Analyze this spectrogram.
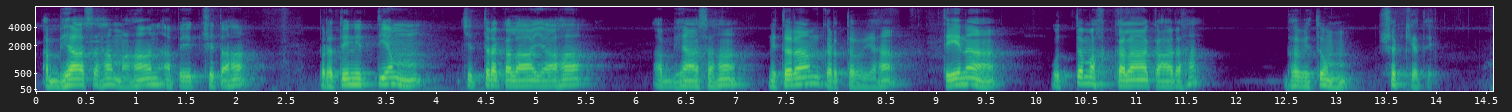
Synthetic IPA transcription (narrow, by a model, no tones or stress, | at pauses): ɐbʱjaːsɐɦɐ̆mɐɦaːnɐpeːkʂit̪ɐɦɐ̆ | pɾɐt̪init̪jɐm | t͡ʃit̪ɾɐkɐlaːjaːɦɐ̆ | ɐbʱjaːsɐɦɐnit̪ɐɾaːmkɐɾt̪ɐʋjɐɦɐ̰̆ | t̪eːnaː | ut̪ːɐmɐhkɐlaːkaːɾɐɦɐ̆ | bʱɐʋit̪um | ʃɐkjɐt̪eː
